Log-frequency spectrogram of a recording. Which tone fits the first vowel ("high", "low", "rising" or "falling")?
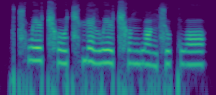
high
